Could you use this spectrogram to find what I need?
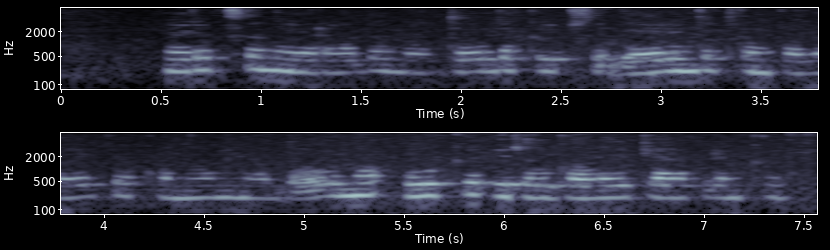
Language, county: Lithuanian, Telšiai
